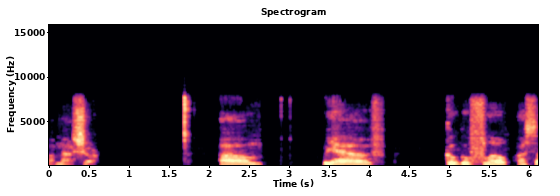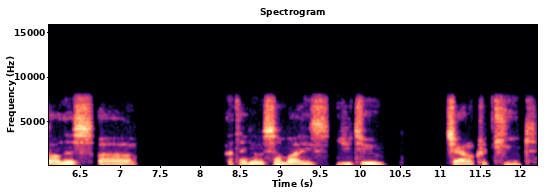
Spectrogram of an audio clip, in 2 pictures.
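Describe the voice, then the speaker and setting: A very slow pace with long, frequent pauses and lively intonation. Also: man, medium pitch for a man. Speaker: tech reviewer, AI music tools. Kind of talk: casual tutorial review. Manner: halting, many fillers.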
